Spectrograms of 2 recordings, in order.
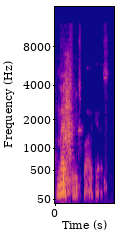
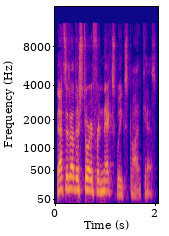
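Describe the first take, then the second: First: Hushed echo of the words under the breath; whispered aside. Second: Said in the usual way. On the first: Shown as a demonstration. Cohost whispering a repeated joke to Paul, hushed aside. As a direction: whisper the podcast line again like a private joke to yourself.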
